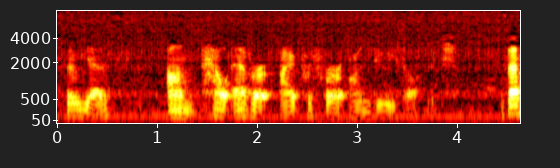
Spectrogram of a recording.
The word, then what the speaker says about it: andouille: I do andouille.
